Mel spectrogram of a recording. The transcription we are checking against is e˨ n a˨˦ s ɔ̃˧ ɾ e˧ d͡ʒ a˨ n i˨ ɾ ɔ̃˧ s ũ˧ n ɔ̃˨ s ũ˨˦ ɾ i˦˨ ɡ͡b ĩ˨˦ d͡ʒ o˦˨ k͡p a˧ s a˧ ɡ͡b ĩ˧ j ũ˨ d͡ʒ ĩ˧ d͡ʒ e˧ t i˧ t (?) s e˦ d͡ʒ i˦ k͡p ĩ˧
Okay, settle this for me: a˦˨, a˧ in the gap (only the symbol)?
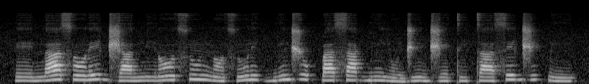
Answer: a˧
